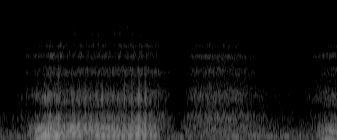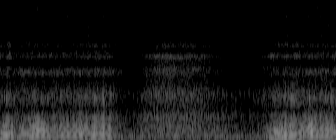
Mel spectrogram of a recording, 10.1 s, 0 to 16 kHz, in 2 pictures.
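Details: A person snoring: loud, deep rattling snores on each in-breath, about 14 breaths a minute, with quieter breathing between them.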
